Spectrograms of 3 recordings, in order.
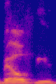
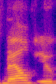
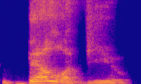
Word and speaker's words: Bellevue: convention how far is Bellevue from you it's close to Kathy yeah and Uncle used to live in he called it Bella View or is to drive us all crazy still mispronounced it my neighbor is Kirkland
